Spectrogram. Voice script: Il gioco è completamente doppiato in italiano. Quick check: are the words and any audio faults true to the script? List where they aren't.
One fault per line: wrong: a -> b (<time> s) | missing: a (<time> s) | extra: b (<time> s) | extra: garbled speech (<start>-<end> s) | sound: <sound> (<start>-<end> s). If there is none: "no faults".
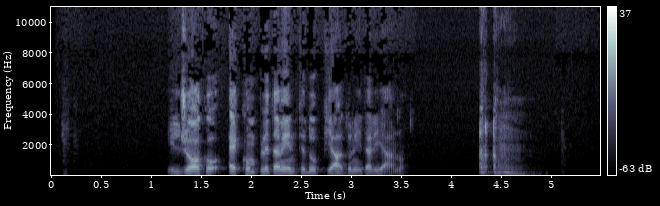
sound: throat clearing (4.3-5.0 s)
